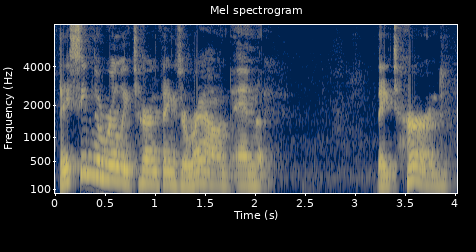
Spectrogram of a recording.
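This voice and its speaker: A man hosts a casual fan podcast in a fairly high-set male voice. He talks conversationally, like someone chatting with friends. The room adds a clear echo around his words. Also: expressive, unhurried. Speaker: podcast host. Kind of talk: casual wrestling podcast chat.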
